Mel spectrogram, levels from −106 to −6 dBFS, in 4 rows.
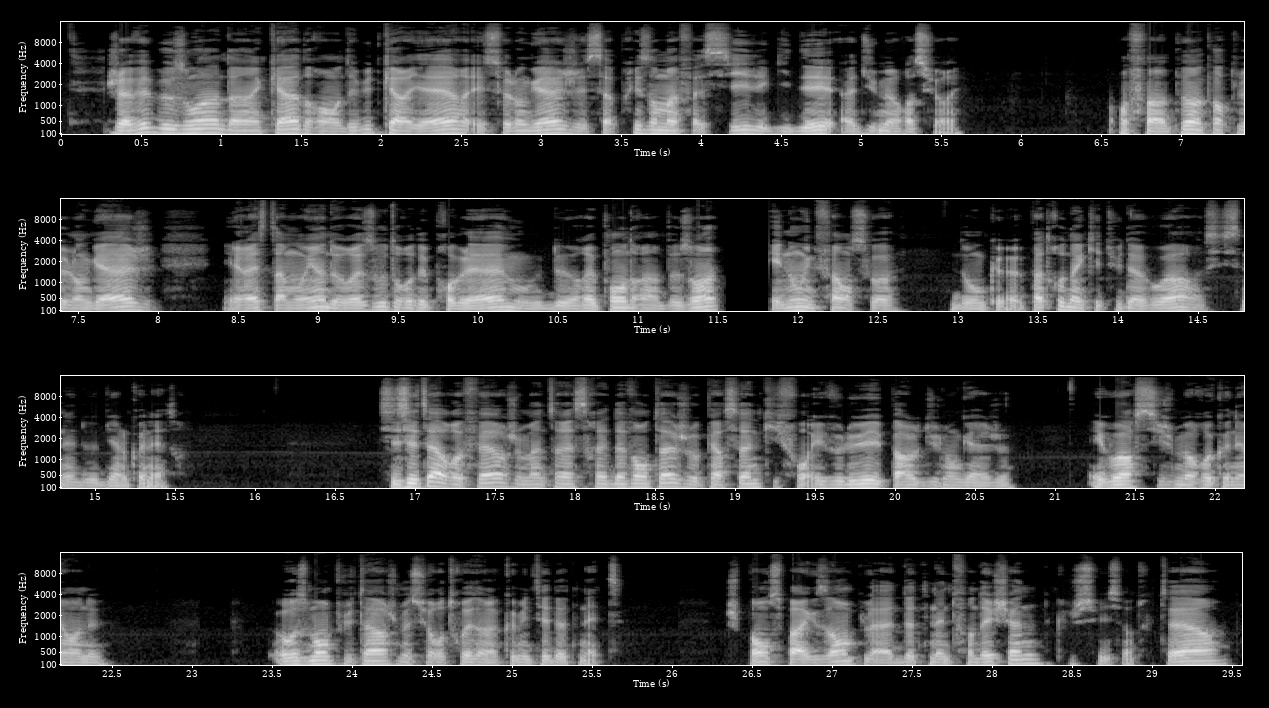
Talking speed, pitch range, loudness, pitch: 220 wpm, 95-115 Hz, -27 LUFS, 100 Hz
